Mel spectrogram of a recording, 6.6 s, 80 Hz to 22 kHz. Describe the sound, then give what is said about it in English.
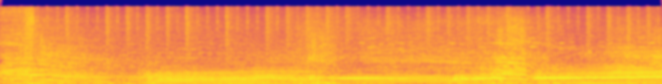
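The 5.4-liter V8 engine of a Multimatic-built Ford Mustang GT3 race car roars loudly, its pitch climbing and then dropping at each of several gear shifts, steady and continuous with no talking. “The car, which was initially announced with a 5-liter power plant, was unveiled with a 5.4-liter V8 that sounds amazing.”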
